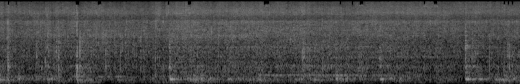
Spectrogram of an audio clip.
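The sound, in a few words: puti fish frying in a pan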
